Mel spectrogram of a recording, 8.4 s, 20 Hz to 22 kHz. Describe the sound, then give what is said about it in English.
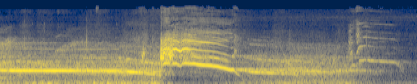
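A chorus of neighbours in Denver howling at the moon from their balconies and gardens at 8 o'clock in the evening, long wavering howls overlapping from several directions. A louder howl rises sharply partway through and slides downward, while fainter ones carry on. “Every evening at 8 o'clock, people are stepping out onto their balconies or into their gardens to join their neighbours and howl at the moon.”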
